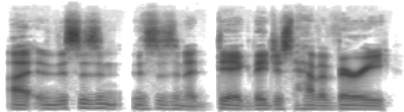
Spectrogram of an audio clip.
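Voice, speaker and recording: Speaking at a moderate pace with fairly even intonation, this young man has a low, smooth voice that sounds pushed and bright. He's a New Hampshire Navy veteran on a podcast, recounting his life in a rambling, casual interview full of fillers and restarts.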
